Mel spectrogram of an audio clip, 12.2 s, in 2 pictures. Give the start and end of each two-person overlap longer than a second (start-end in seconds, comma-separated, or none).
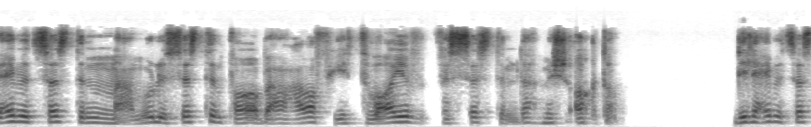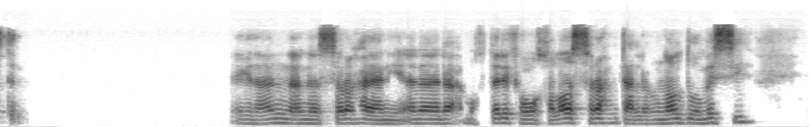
none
